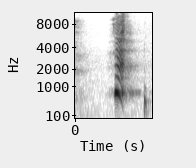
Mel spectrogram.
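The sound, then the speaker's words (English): A single sharp sneeze bursts out, followed by a quick breathy sniff and a faint hiss of air; no talking accompanies it. “Bless you, buy me a soda.”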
